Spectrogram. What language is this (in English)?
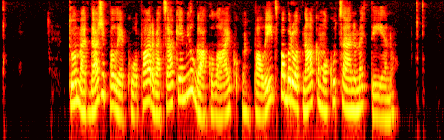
Latvian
